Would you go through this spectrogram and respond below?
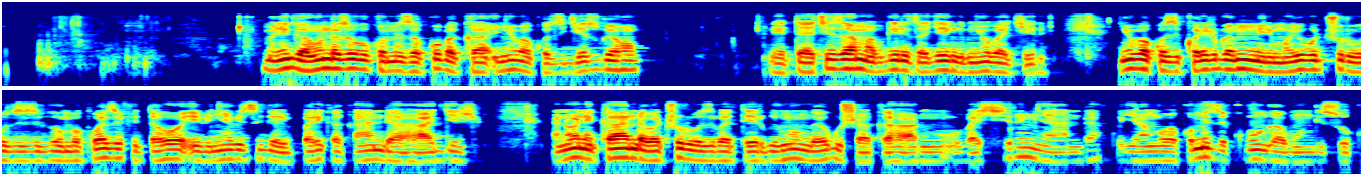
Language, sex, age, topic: Kinyarwanda, male, 18-24, education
